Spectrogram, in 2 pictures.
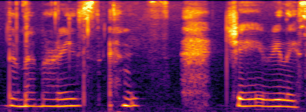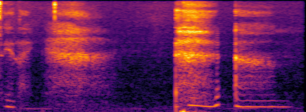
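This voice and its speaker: A woman's voice: mid-range voice, little pitch movement, very slow, mellow. A woman whispering close to the mic in a casual ASMR chat, giggling often and rambling with fillers.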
